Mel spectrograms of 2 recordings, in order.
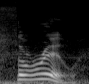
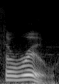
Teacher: Now you'll notice that through has less of a vibration, but it is still a voiced TH.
